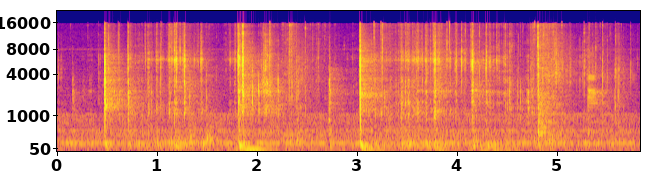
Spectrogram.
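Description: A dry yellow bar of soap held in the hand is scraped and cut with a metal knife blade. The result is dry, crisp, bright scratching and crumbling sounds, with sharp clicks between softer rasping passes.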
